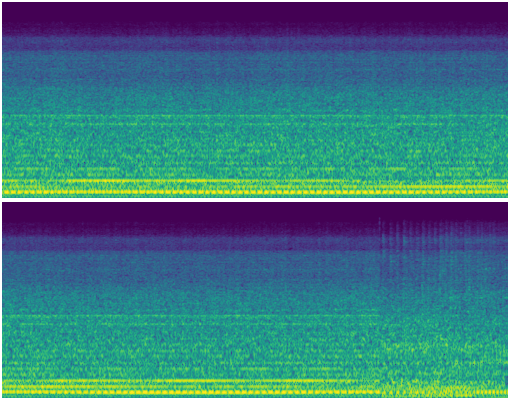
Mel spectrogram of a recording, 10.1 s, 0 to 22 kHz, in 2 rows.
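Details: Kohler KT745 engine on a Bad Boy zero-turn mower, after about 20 minutes running: steady low drone with uneven, sagging beat that stumbles near the end, lost all power under load; fuel flow good and clear, bogging traced to failing ignition coils.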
